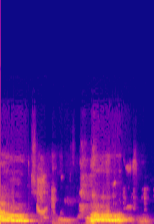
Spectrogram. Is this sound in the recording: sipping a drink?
no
